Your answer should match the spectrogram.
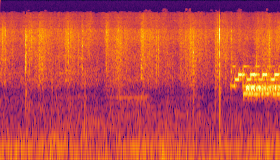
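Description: A single click, then about three and a half seconds in a steady electronic ringing tone of several stacked pitches starts, over a low steady background rumble.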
